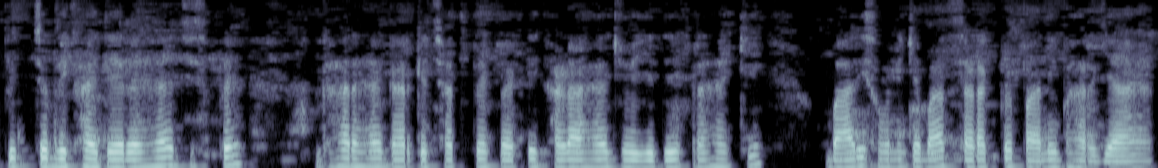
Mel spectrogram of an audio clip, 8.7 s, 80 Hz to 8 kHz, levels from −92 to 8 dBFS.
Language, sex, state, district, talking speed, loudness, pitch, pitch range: Hindi, male, Chhattisgarh, Balrampur, 220 wpm, -19 LUFS, 125 Hz, 125-135 Hz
